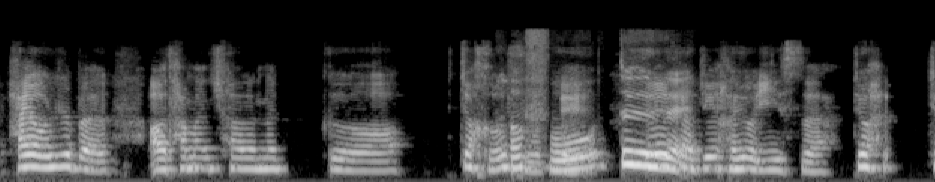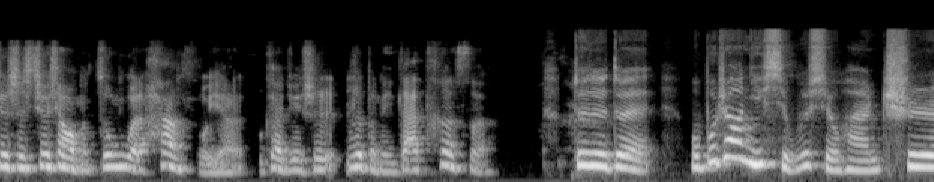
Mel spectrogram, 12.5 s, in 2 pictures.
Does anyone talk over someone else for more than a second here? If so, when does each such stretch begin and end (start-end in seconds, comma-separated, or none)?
3.3-4.7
